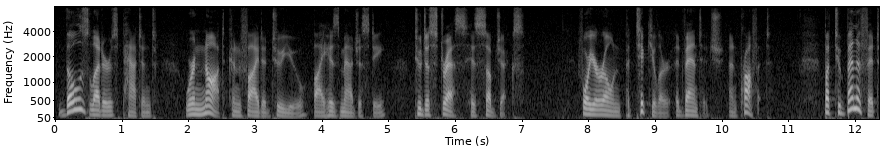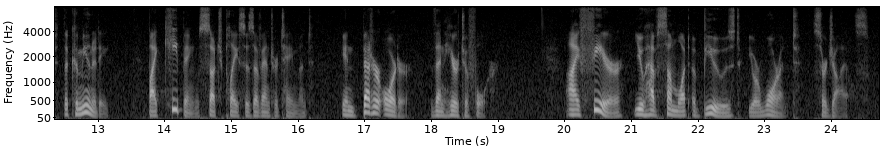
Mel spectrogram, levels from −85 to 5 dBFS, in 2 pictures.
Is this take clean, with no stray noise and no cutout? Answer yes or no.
yes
